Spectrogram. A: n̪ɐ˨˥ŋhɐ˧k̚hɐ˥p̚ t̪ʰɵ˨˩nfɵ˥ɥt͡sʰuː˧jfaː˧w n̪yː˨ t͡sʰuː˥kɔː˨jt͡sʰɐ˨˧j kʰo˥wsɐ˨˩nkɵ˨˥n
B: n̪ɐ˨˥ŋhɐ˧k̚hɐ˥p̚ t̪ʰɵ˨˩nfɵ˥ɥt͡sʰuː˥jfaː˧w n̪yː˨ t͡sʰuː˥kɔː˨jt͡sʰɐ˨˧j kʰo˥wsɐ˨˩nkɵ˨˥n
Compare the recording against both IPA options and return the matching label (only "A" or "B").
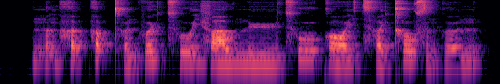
A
